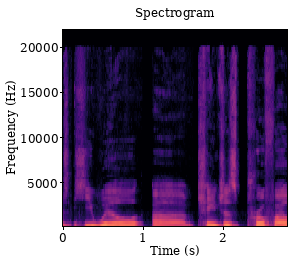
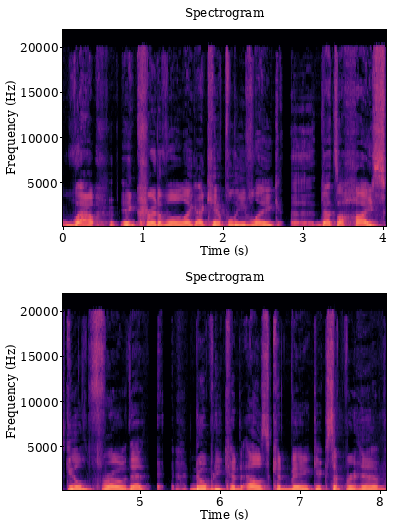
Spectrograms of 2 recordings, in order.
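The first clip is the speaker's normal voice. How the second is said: mock ironic, sarcastic, gushing amazement; 2 semitones higher, 3 dB louder than usual. Retelling a troll's posts about a short pass: imitating Barry's sarcastic praise. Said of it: "he's just a troll".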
